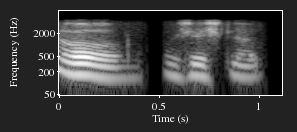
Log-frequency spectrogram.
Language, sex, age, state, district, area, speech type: Bodo, male, 45-60, Assam, Baksa, urban, conversation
